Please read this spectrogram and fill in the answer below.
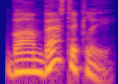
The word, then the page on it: bombastically: British English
